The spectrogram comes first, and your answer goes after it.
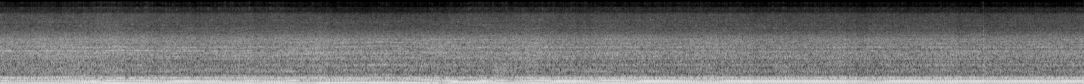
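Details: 2003 BMW E46 M3 CSL after replacing broken SMG motor with Burkhart upgraded kit and SMG oil, bonnet shut: smooth low engine hum, brief rev dip on gear selection, no clunks or whine; forward and reverse engage, no faults; normal SMG engagement.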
